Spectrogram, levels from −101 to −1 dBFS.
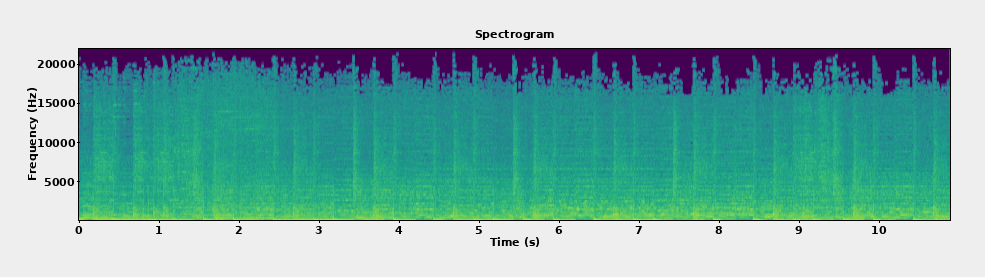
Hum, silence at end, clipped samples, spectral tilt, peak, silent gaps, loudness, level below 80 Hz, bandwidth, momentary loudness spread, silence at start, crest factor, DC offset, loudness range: none; 0 s; under 0.1%; -4 dB/octave; -4 dBFS; none; -16 LUFS; -16 dBFS; over 20 kHz; 2 LU; 0 s; 10 dB; under 0.1%; 1 LU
